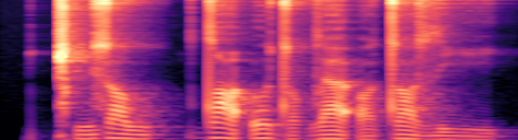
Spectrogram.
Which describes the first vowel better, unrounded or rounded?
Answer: rounded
